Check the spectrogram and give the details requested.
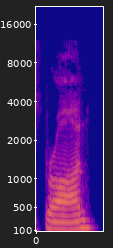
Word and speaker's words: Braun: fire you remember he was a rookie it's pronounced brown brown but like it's Braun you know what I'm talking that's a great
